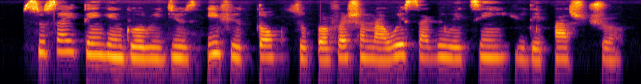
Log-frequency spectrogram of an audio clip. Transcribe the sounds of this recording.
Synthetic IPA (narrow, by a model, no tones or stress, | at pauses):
susaɪθĩŋkĩŋɡoɹidjusifjutɔk̚tupɹɔfɛʃɔnalwesabiwetĩnjudepastɹu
